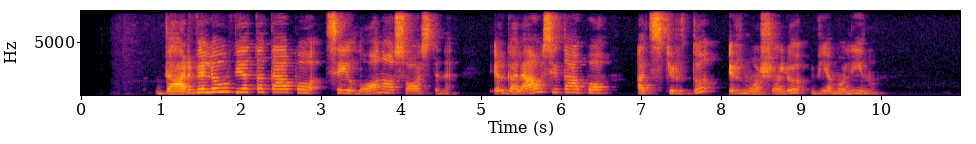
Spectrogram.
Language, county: Lithuanian, Šiauliai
